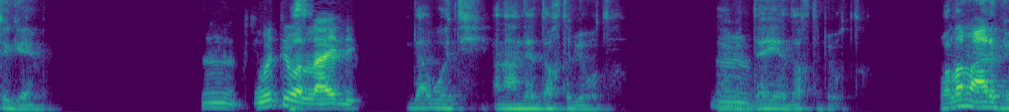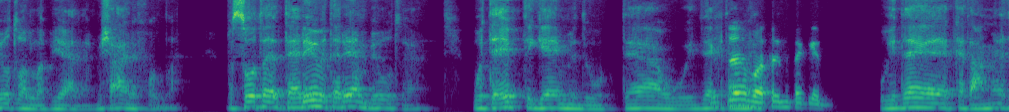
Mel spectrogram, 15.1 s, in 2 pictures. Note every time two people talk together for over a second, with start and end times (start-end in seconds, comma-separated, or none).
none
